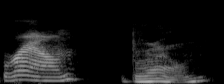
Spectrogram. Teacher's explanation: Okay, so that's a very, very good R. Very clear, very pulled back.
